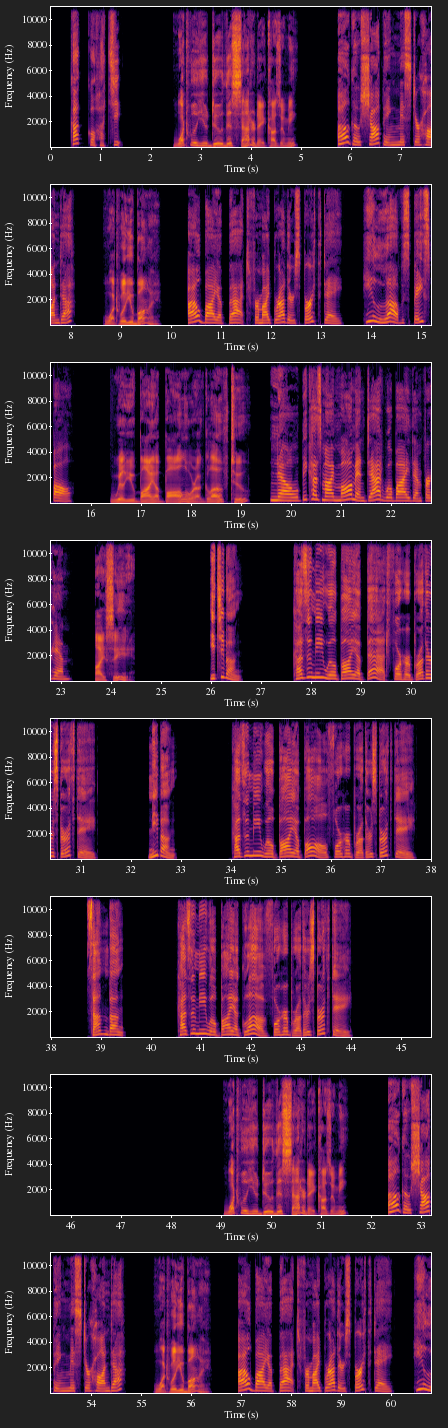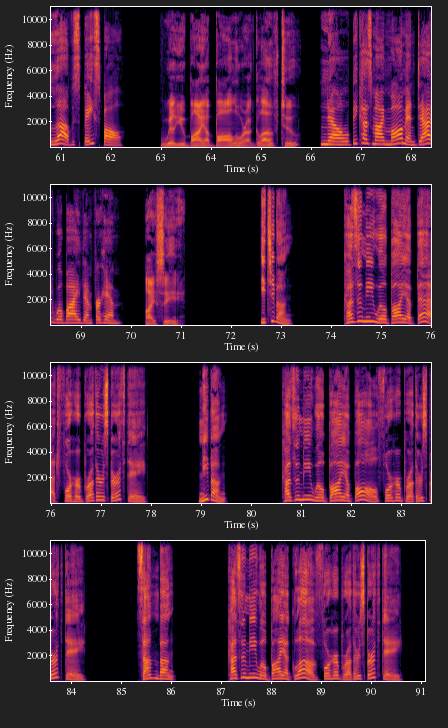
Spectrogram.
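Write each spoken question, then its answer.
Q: 1番 Kazumi will buy a bat for her brother's birthday. 2番 Kazumi will buy a ball for her brother's birthday. 3番 Kazumi will buy a glove for her brother's birthday.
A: 1: Kazumi will buy a bat for her brother's birthday.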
